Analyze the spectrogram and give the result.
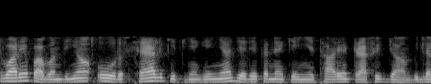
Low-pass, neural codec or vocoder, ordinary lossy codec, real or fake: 3.6 kHz; none; MP3, 32 kbps; real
